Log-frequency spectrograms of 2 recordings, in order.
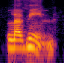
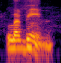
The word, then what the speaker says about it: Lewin: last name is pronounced levine the w in german has a v sound levine so he decided to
